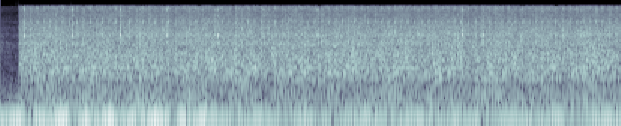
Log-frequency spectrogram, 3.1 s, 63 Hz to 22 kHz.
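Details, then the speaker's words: Vauxhall Tigra 1.4 petrol idling with a rough, uneven chug and loping beats before the fix; cleaning the throttle body, MAF and O2 sensor cured it, after a possible wrong-cylinder part change. "that's what I mean by the Chug that's better clean the throttle body clean the math clean the O2 sensor and now it's running sweet as a nut easy as simple fix good old [Music] voxel sh"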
